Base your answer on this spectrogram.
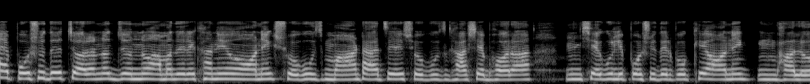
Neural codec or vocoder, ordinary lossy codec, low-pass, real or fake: codec, 16 kHz, 16 kbps, FreqCodec, smaller model; none; none; fake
